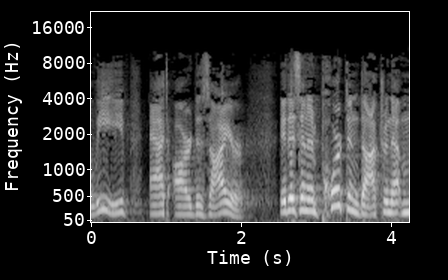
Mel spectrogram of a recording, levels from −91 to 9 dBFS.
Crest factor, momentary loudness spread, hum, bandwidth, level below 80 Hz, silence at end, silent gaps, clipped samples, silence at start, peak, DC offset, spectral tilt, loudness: 14 dB; 10 LU; none; 10.5 kHz; -48 dBFS; 0 s; none; 0.1%; 0 s; 0 dBFS; under 0.1%; -5.5 dB/octave; -14 LUFS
